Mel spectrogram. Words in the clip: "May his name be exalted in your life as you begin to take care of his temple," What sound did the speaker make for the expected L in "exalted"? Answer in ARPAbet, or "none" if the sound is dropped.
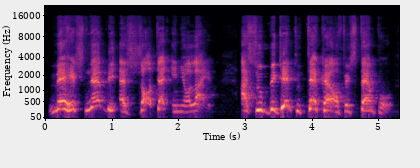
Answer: L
